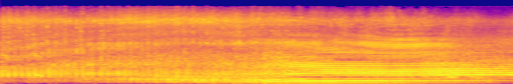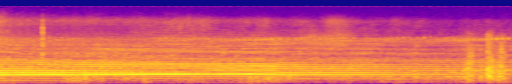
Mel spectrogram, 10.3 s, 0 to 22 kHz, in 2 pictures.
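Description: Hangar 9 Sukhoi RC plane's 85cc gas engine and propeller, opened up about two and a half seconds in so the pitch sweeps up to a steady high note. The sound fades in the last couple of seconds as the plane climbs away.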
